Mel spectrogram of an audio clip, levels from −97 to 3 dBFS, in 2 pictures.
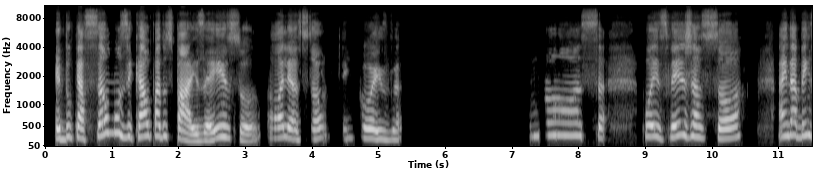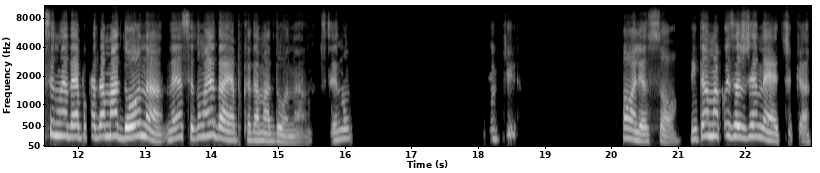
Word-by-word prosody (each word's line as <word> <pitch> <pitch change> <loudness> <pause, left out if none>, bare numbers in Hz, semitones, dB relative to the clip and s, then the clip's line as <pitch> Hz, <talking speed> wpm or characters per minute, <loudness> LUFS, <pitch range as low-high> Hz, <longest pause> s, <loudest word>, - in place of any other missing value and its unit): Educação 245 +7 +2
musical 265 -5 +2
para 275 -1 +1
os 270 - -8
pais, 160 +1 +3
é 170 +1 +4
isso? 255 - -1
Olha 230 -3 +1
só, 215 +4 -6 0.2
que 220 +1 -18
coisa. 205 -3 0 2.2
Nossa, 290 - -6 0.5
pois 260 -5 -1
veja 260 0 +1
só, 230 +2 -1 0.6
ainda 280 +3 +2
bem 285 +3 -2
que 300 - 0
você 310 - -3
não 285 -1 +2
é 280 -1 +1
da 260 - +5
época 255 0 -1
da 260 +1 +3
Madonna, 255 - +5
né, 220 +8 -3
você 230 - -2
não 255 +4 -6
é 295 +2 +1
da 235 -5 +3
época 180 -1 -3
da 175 0 -2
Madonna, 160 -6 -6 0.2
você - - -11
não 220 +3 -8 2.1
O - - -12
quê? 340 -1 -13 1.6
Olha 195 -8 0
só. 140 -3 -9 0.2
Então 215 +7 -2
é - - +2
uma 275 0 +2
coisa 265 -2 +2
genética. 215 - -3
245 Hz, 115 wpm, -23 LUFS, 210-275 Hz, 2.2 s, da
